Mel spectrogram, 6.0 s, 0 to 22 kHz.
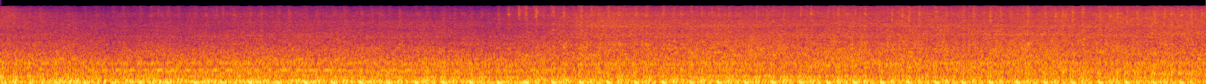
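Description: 1970 Chevrolet Corvette's numbers-matching 350 cubic-inch small-block V8, fitted with side pipes, idling steadily.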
